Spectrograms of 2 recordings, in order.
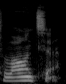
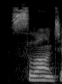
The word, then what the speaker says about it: Sláinte: you've ever been to an Irish pub, it's Sláinte. Sláinte, and it means, of course, health. Now let's try that so you know how to say it the next time you're in an Irish pub. So Sláinte, Sláinte, health.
